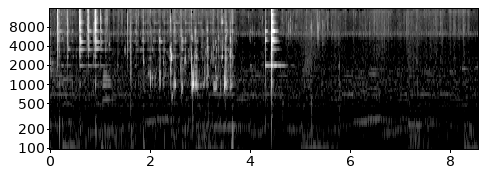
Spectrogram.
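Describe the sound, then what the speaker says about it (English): A paint brush is rinsed in a glass of water, giving scattered light clinks of the brush against the glass and small watery swishes, faint and intermittent against a low background hum. "So I gotta clean that brush."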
